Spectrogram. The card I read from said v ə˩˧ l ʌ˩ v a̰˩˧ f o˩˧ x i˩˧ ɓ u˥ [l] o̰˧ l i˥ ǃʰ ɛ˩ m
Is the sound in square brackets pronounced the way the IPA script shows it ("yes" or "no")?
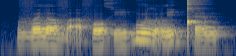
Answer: yes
